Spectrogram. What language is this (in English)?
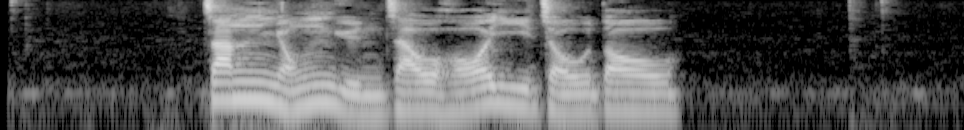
Cantonese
